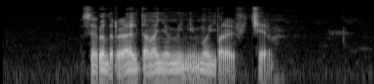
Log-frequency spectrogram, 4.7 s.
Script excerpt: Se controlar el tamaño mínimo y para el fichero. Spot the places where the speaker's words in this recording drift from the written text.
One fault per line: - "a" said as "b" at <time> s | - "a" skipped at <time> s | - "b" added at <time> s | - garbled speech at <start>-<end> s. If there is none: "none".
none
